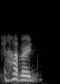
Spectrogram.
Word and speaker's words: Hubbard: I think it's Hibbert. I think I said her name wrong. Hubbard? Hibbert? Help me out. – There. Hubbard. Hubbard. – Okay. Julie Hubbard. – Hub. A hub. Like a hub cat.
